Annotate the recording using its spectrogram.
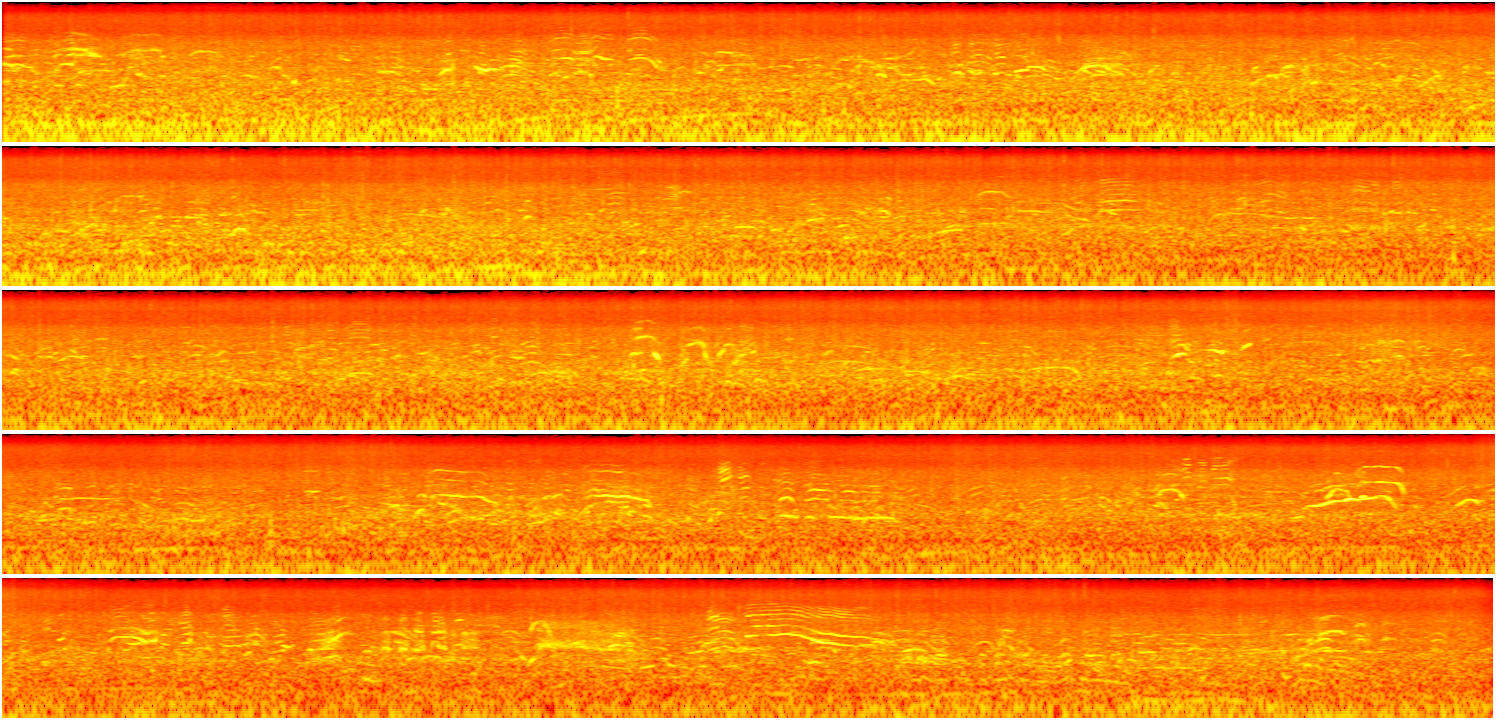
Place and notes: La Villette, Paris, France - Kids playing in the Fountain
Fontaine place de la Rotonde de la Villette, Paris, (Jaurès)
Kids playing in the fountain on a hot summer day.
